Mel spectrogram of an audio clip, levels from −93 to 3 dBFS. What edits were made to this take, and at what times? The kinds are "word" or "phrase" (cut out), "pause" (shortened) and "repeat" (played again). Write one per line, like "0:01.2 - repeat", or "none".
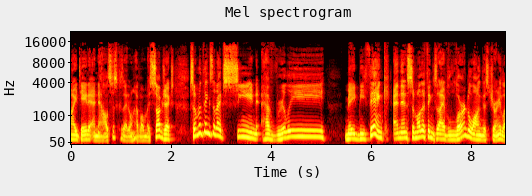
0:06.4 - pause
